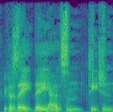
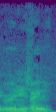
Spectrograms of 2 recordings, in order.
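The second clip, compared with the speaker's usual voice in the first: soft, mumbled name; timid self-introduction; 4 semitones lower, 8 dB quieter than usual. Shown as a demonstration. Teaching kids to speak, a shy mumbled intro. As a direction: say your name meekly, almost to yourself. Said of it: "or do I say".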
